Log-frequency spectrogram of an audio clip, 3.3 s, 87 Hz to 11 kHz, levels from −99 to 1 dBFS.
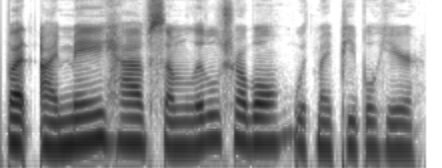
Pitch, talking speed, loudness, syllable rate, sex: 175 Hz, 200 wpm, -19 LUFS, 5.0 syllables/s, female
